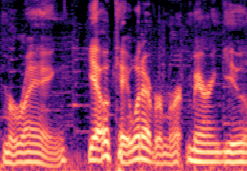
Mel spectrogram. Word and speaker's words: meringue: do with the fact that i could never pronounce her name come on marrying you it's meringue yeah okay whatever marrying you let's go they're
